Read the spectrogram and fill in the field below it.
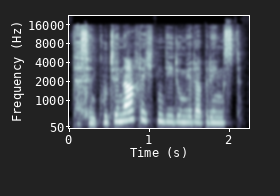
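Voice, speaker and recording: A woman's voice: medium pitch, moderate pace, close to an everyday voice. A woman voicing a mistrustful male king who commands his son. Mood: commanding. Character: mistrustful aging male king, scheming father.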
